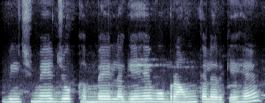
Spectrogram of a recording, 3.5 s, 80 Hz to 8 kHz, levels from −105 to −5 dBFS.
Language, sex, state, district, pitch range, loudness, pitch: Hindi, female, Maharashtra, Mumbai Suburban, 200-220 Hz, -16 LUFS, 205 Hz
